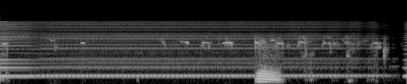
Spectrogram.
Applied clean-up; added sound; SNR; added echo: none; Harmonica; 1 dB; none.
